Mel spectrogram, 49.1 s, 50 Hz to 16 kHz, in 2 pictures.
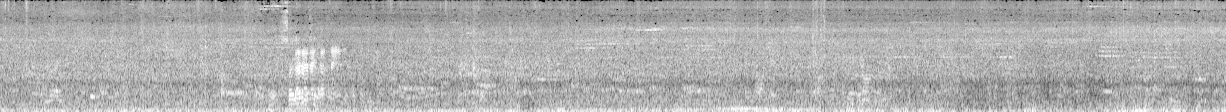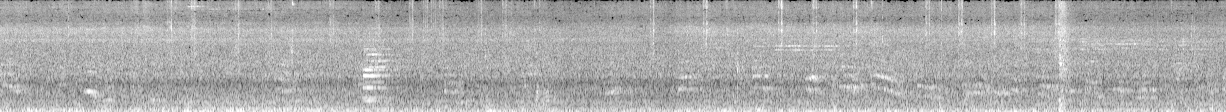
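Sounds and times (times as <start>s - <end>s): city traffic rumble: 0.0s - 49.0s
vehicle horn toot: 31.8s - 32.3s.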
